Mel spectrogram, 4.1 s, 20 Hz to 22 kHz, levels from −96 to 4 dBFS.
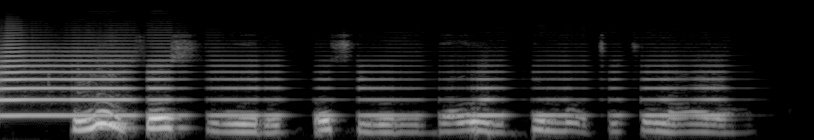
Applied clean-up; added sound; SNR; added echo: neural mask model RNNoise.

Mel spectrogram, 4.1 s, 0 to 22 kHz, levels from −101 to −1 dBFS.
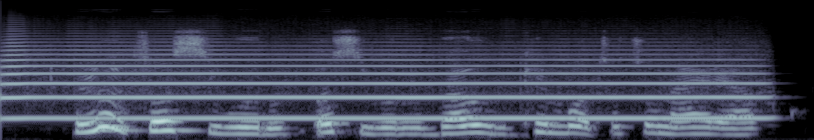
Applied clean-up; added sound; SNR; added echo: none; Trumpet; -1 dB; none.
